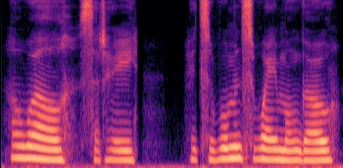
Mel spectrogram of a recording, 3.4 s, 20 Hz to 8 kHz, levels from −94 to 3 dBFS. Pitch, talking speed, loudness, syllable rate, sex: 180 Hz, 155 wpm, -14 LUFS, 4.1 syllables/s, female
